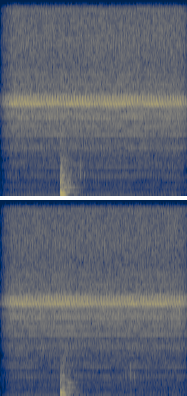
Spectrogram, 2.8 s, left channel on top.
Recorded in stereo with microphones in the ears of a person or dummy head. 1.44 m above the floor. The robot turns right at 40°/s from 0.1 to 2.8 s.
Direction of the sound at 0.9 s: 30° left (ahead or behind).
